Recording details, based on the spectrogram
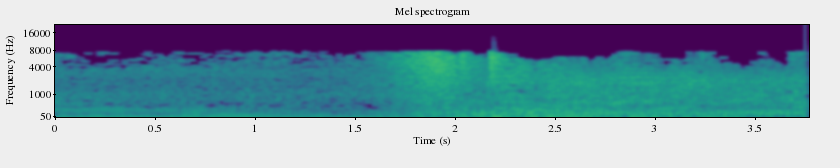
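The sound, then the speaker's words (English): A propeller airplane, the 215, drones steadily in flight over British Columbia as it closes in on Vancouver, picking up a little ice; a continuous low engine rumble mixed with rushing wind noise that swells louder about halfway through. No one speaks. “In the skies over British Columbia, the 215 is closing in on Vancouver.”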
